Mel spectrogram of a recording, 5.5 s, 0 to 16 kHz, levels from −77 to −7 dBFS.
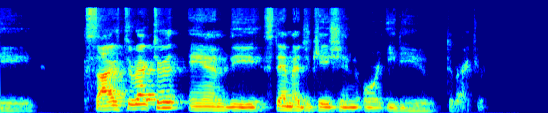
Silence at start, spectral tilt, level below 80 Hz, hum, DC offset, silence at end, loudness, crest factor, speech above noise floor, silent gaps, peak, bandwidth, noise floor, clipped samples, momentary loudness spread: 0 s; -4.5 dB/octave; -54 dBFS; none; under 0.1%; 0.65 s; -25 LUFS; 20 dB; 58 dB; none; -6 dBFS; 13 kHz; -83 dBFS; under 0.1%; 21 LU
